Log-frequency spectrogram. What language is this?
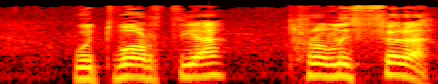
Welsh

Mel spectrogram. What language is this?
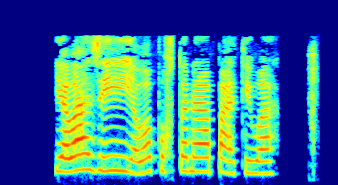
Pashto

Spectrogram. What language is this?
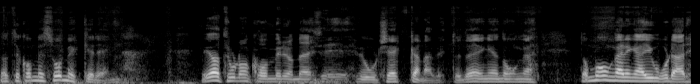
Swedish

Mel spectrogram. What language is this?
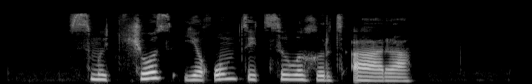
Abkhazian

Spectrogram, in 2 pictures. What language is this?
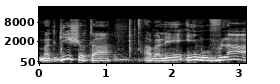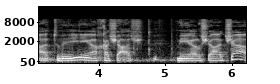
Hebrew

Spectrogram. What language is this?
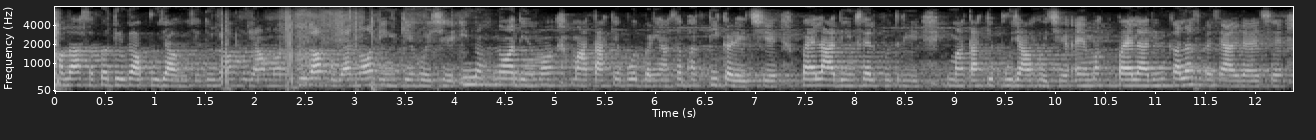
Maithili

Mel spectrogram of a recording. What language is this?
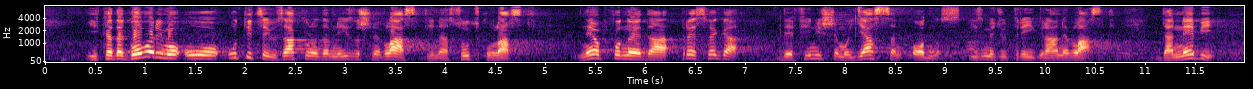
Serbian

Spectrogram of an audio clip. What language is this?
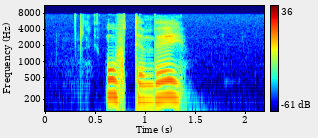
Swedish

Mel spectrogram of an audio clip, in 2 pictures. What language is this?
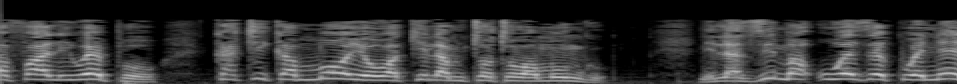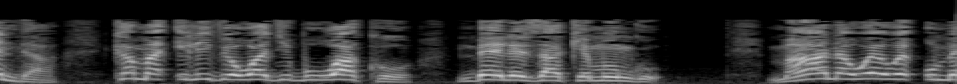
Swahili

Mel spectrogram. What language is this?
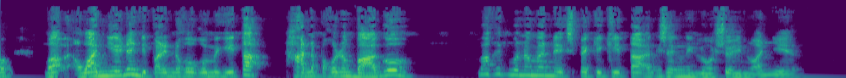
Filipino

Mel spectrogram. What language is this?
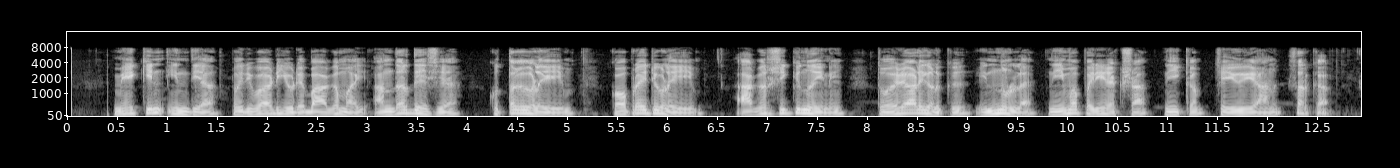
Malayalam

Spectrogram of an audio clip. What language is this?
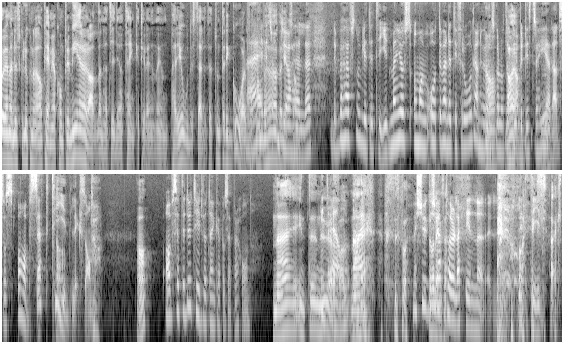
Swedish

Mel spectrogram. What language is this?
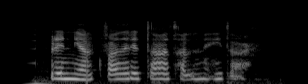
Icelandic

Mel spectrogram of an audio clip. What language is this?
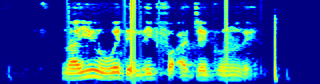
Nigerian Pidgin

